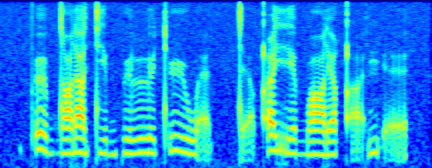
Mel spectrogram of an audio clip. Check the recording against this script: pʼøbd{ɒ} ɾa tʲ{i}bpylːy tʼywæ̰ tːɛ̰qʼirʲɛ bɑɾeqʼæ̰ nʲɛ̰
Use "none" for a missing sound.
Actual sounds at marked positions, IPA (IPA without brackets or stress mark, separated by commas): ɑ, e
